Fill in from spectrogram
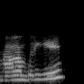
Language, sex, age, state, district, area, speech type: Hindi, female, 30-45, Uttar Pradesh, Ghazipur, rural, conversation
